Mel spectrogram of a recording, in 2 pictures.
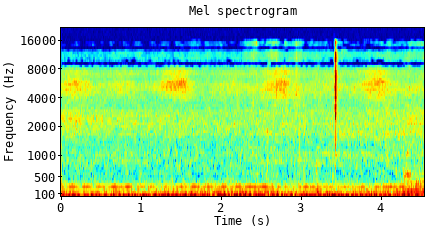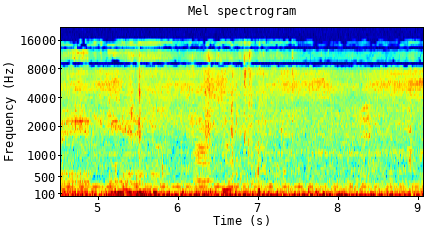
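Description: Steady low rumble of a car driving slowly, heard inside the cabin, with a constant hum running under it.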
